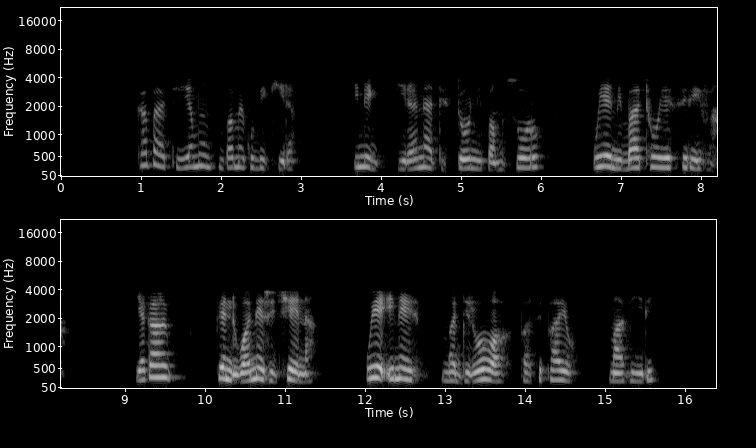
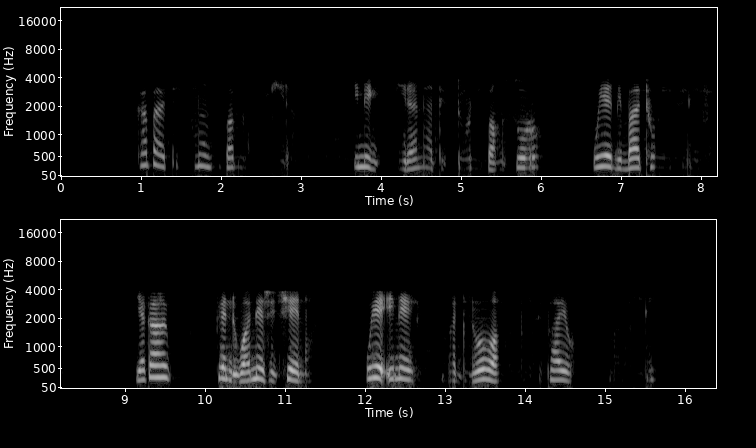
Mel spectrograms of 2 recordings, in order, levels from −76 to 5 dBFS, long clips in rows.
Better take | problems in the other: first | noise reduction (neural separator model SepFormer WHAM!)

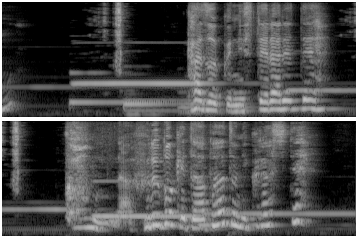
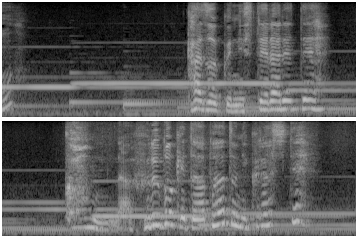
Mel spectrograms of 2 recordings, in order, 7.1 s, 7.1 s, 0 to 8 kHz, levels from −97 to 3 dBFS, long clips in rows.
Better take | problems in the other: second | noise reduction (classical method log-MMSE)

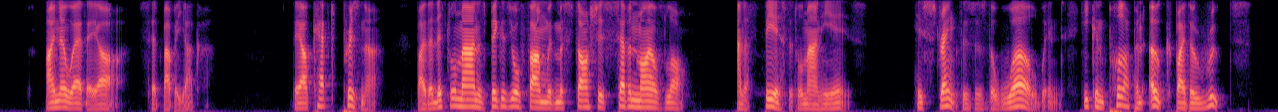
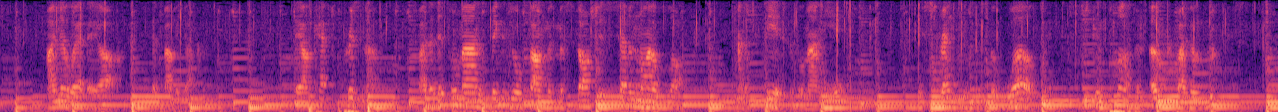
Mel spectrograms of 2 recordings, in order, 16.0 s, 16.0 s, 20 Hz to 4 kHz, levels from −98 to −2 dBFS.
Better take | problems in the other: first | background sound (Fire); 3 dB above the speech // room echo; dies away in 0.3 s

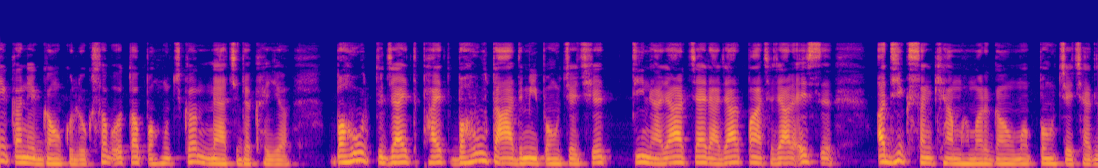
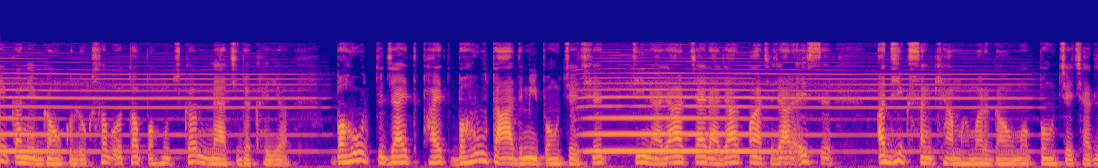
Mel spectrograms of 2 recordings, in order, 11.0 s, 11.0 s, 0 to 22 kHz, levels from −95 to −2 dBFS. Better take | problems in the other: first | background sound (Bowed string instrument); 4 dB below the speech

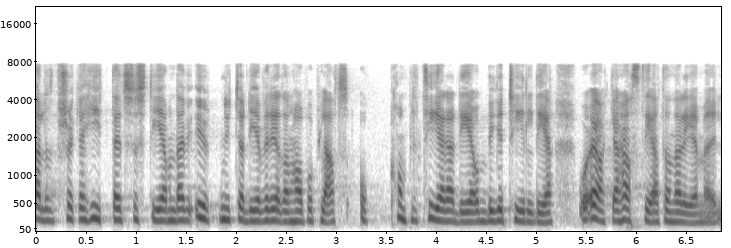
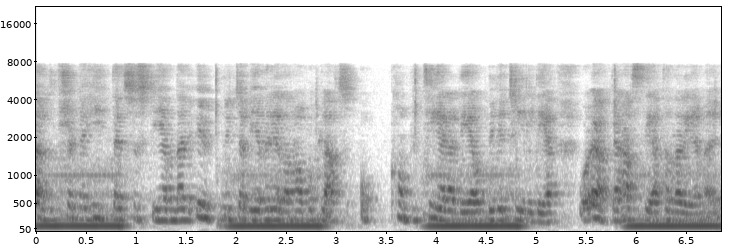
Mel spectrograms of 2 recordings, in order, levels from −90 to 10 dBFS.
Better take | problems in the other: first | background sound (Engine); 2 dB above the speech // room echo; dies away in 0.3 s

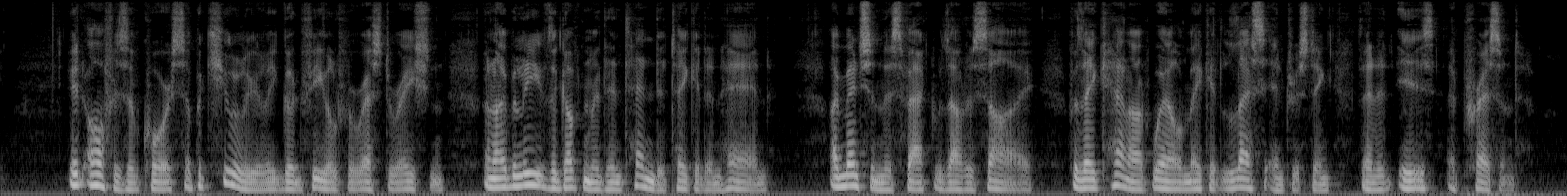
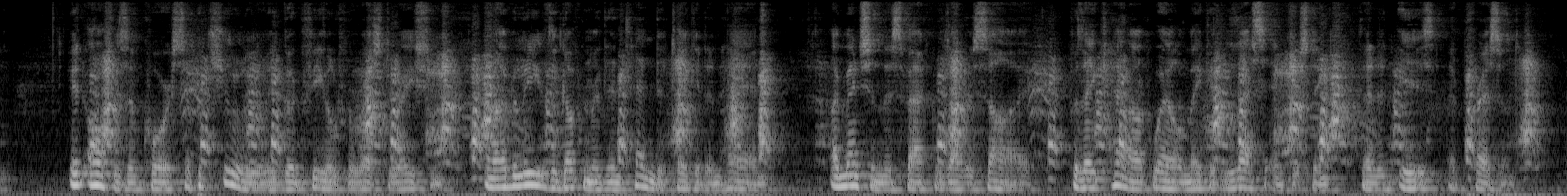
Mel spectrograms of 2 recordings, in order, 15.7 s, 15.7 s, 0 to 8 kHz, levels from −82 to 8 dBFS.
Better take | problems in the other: first | background sound (Bird vocalization, bird call, bird song); 6 dB below the speech // room echo; dies away in 2 s

